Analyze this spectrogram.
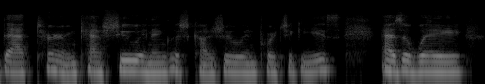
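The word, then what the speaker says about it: caju: trees do grow and where they are called kaju and that's spelled c-a-j-u in portug Portuguese kaju uh that cashews are not classified as a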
